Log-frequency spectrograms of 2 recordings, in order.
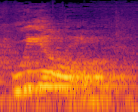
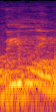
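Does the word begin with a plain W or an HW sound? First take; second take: HW; plain W. First: It begins with a breathy HW sound. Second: It begins with a plain W sound. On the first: The speaker calls it right. "It starts with an H W" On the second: The speaker calls it wrong. "isn't actually pronounced that way"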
